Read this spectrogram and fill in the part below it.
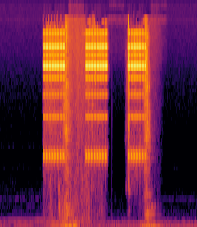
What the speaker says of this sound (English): I wonder how loud the alarm is and if it attracts nearby zombies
